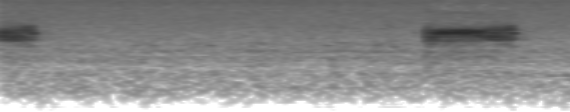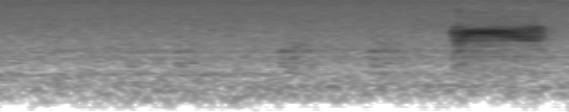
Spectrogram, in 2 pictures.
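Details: Squirrel giving harsh, buzzy bursts about half a second long, spaced roughly three seconds apart, over a quiet, steady background hiss.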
